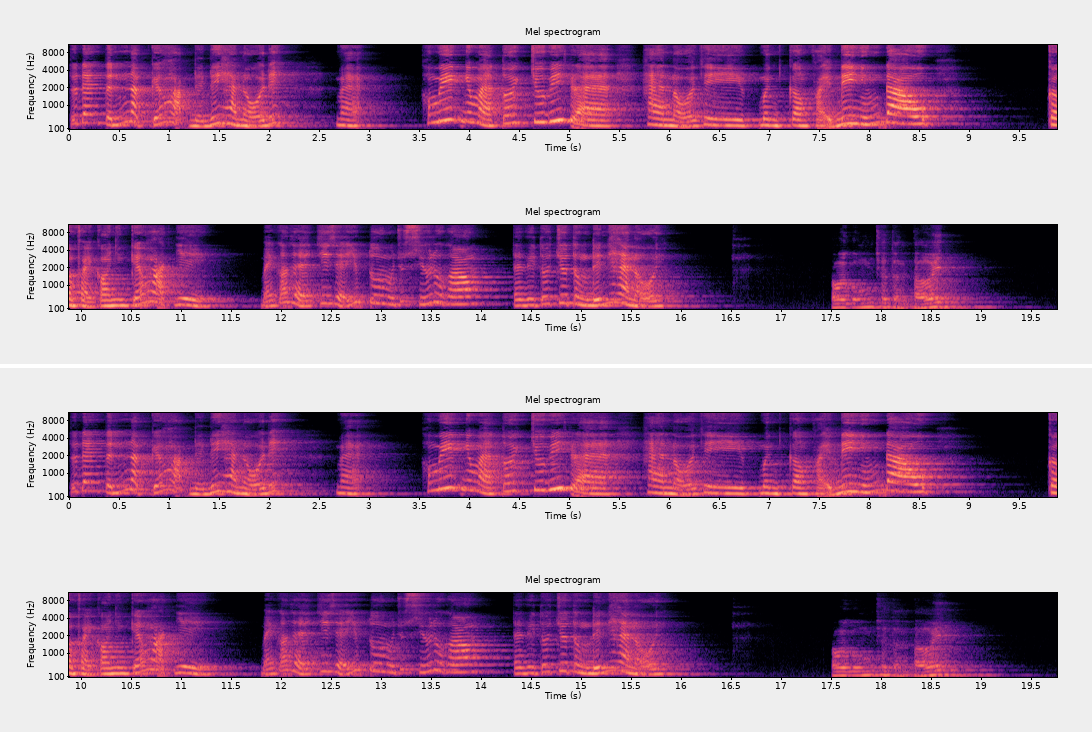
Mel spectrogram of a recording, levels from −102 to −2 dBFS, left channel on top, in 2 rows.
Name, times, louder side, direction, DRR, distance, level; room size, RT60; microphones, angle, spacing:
voice 1, 0.0-2.2 2.7-3.0 3.5-8.8 9.8-11.3 11.8-14.0 14.3-15.9, left 3 dB, 20° left, 7 dB, 0.3 m, -27 dB
voice 2, 17.5-18.6, left 1 dB, 85° left, 8 dB, 1.0 m, -33 dB
7.5 x 6.6 x 5.8 m, 0.96 s
head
